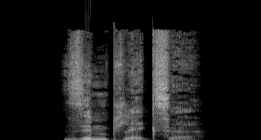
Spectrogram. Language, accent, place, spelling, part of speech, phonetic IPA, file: German, Germany, Berlin, Simplexe, noun, [ˈzɪmplɛksə], De-Simplexe.ogg
- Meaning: nominative/accusative/genitive plural of Simplex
